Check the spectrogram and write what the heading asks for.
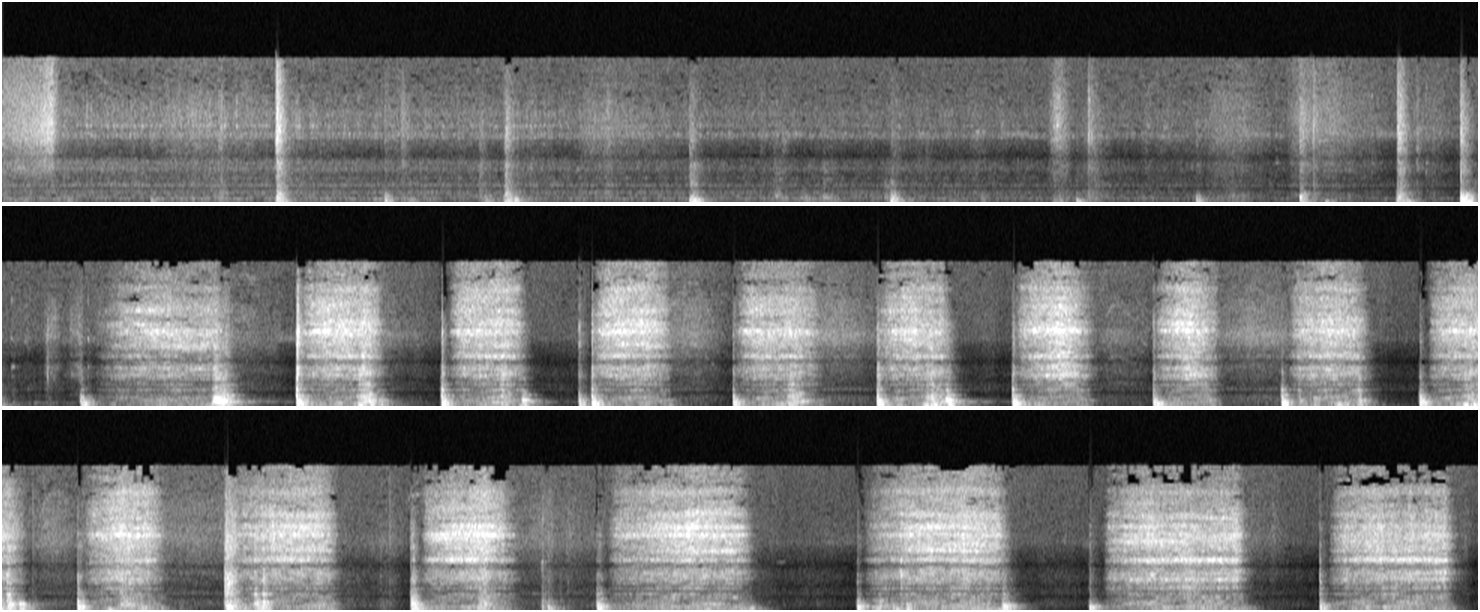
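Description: A few scattered light knocks and clicks, then from about ten seconds in, steady, evenly paced strokes of a hand file rasping along a wooden axe handle, a little over one stroke a second, as the mounted handle is thinned down.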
